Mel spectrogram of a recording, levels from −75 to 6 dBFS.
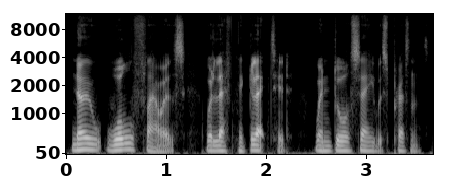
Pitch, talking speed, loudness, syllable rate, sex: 115 Hz, 145 wpm, -21 LUFS, 5.1 syllables/s, male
